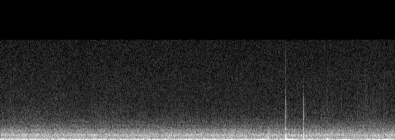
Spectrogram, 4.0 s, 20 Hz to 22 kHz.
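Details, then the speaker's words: Ram ProMaster City 2.4L Tigershark after replacing the faulty bank 1 sensor 2 oxygen sensor with an NTK unit. It had a slight rough idle and lower fuel mileage; now it idles with a steady, even low rumble, no stumble or miss. "now comes the test i gotta fire it up and see if that has fixed the problem"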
